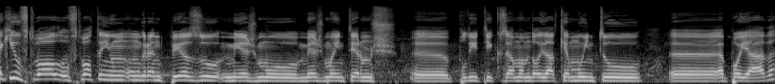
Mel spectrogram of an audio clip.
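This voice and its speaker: Amid noticeable background noise, a man talks at a high pitch with very even loudness. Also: ordinary pitch variation, moderate pace. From Madeira, Portugal (Funchal). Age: 20s. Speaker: football translator and aspiring coach. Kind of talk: interview.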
